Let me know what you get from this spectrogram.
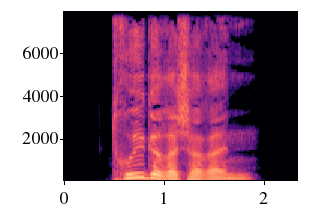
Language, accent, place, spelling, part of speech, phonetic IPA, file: German, Germany, Berlin, trügerischeren, adjective, [ˈtʁyːɡəʁɪʃəʁən], De-trügerischeren.ogg
- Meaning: inflection of trügerisch: 1. strong genitive masculine/neuter singular comparative degree 2. weak/mixed genitive/dative all-gender singular comparative degree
